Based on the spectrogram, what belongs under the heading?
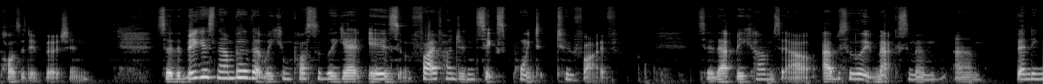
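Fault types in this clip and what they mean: No faults can be heard.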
